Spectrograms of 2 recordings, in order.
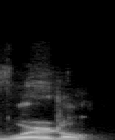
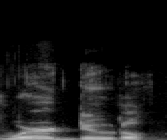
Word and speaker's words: Wordle: Oh man, that is Wordle. Wordle. Oh. Yeah. Now, are you a good Wordler? But I love Wordle. Okay. I used to call it Word Doodle, but it's Wordle.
